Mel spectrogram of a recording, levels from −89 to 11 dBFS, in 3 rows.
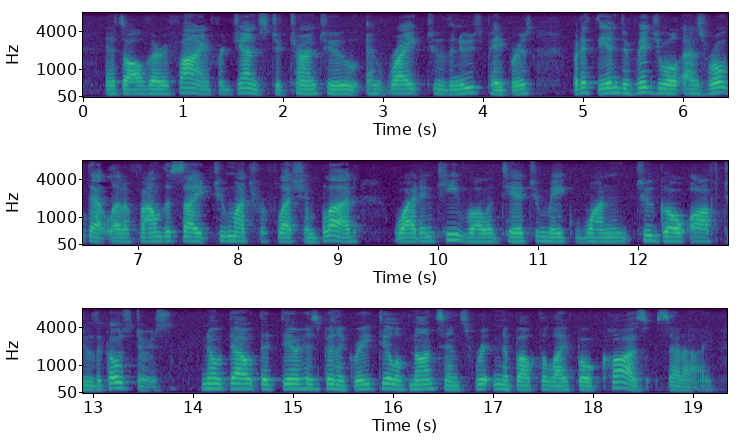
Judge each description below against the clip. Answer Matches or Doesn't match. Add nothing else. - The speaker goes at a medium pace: Matches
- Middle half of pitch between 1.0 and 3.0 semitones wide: Matches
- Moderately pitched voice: Matches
